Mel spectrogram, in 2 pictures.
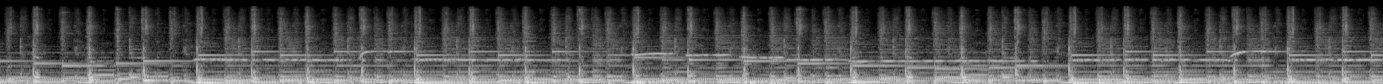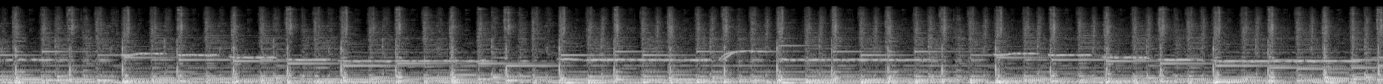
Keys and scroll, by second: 0.6-1.3 typing, 19.5 typing, 24.5 1.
